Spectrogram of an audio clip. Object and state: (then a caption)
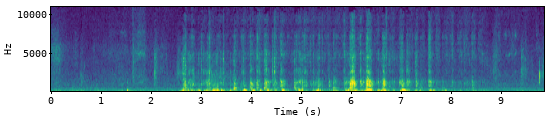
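Scratch art paper being scratched. A wooden stylus scratches small leaf and swirl shapes into a flat, black-coated scratch art paper sheet about A4 in size. After a quiet start, dense, irregular scratchy rubbing strokes begin around the third second and continue, with a few louder scrapes in the middle.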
